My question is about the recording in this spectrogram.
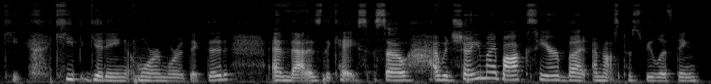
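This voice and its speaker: Female product-review host, lowish register, chatty and enthusiastic, informal delivery. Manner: gushing, enthusiastic. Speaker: fragrance vlogger, channel host.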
